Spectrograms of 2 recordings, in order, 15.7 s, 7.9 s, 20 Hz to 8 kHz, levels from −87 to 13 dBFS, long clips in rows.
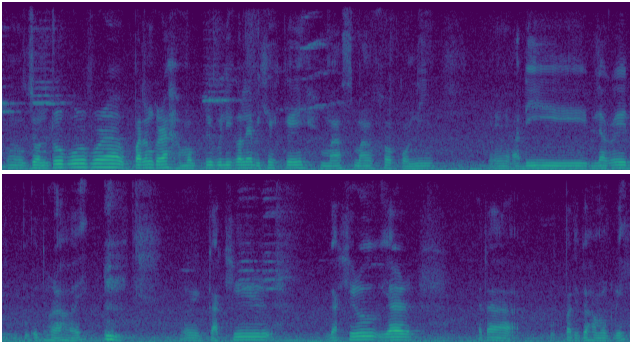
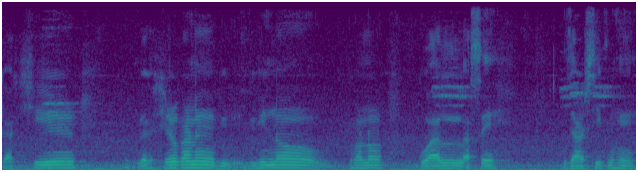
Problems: constant background noise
